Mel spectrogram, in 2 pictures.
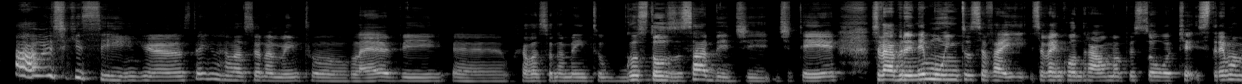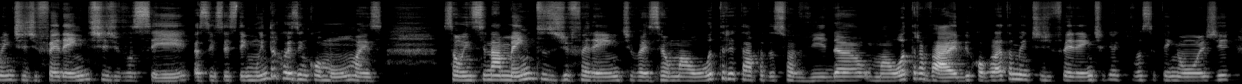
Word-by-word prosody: Ah, 425 -3 +6
eu 405 0 -1
acho 385 -4 0
que 320 -1 -3
sim. 200 -9 -5
Eh, 180 0 -1
"Você 185 - -17
tem 255 0 -6
um 245 - -6
relacionamento 180 -4 -6 0.4
leve, 160 +1 -3
eh, 150 -1 -12
um - - -38
relacionamento 165 0 -6
gostoso, 190 +2 +1
sabe, 185 -2 +3
de 160 -1 -8
de 165 +2 -6
ter, 175 +3 +1 0.3
você 215 - +3
vai 220 0 +11
aprender 215 +1 +7
muito, 225 -2 +2
você 215 0 +3
vai 180 -2 +2
você 200 - 0
vai 200 0 +4
encontrar 190 -2 0
uma 185 0 -6
pessoa 185 -1 -1
que 175 - -4
é - - -3
extremamente 210 0 +3
diferente 190 +3 +2
de 190 -1 -6
você, 175 0 +2
assim, 180 +2 +1
vocês 190 0 -1
têm 195 0 -4
muita 200 +6 -4
coisa 265 -4 0
em 215 - -4
comum, 195 -3 -4
mas 175 -3 -2 0.6
são 205 -2 0
ensinamentos 210 +3 +3
diferente, 195 -2 -2
vai 185 -1 -1
ser 180 +3 +1
uma 185 -1 -4
outra 250 +10 -3
etapa 210 -5 -4
da 185 -2 -11
sua 185 +1 -1
vida, 175 +2 -2
uma 175 -2 -6
outra 255 +8 -1
vibe 165 -4 +5
completamente 205 +3 -2
diferente 190 +2 -3
que 225 - -12
a 215 - -10
que 220 0 -34
você 200 +1 -6
tem 195 -1 -9
hoje, 180 +4 -4
190 Hz, 160 wpm, -25 LUFS, 175-210 Hz, 0.6 s, vai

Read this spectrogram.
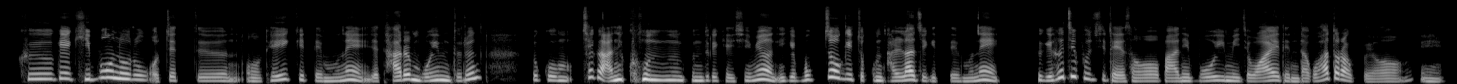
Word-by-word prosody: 그게 250 +1 0
기본으로 240 -1 +3
어쨌든 165 -2 -6
어 150 -1 -5
돼있기 210 +5 -2
때문에 175 +3 0
이제 - - -4
다른 210 +5 +4
모임들은 195 - +3 0.5
쪼끔 190 -3 -2
책을 325 -3 +1
안 - - +5
읽고 230 +2 +5
오는 200 -3 +4
분들이 175 -1 -2
계시면 175 +6 +1
이게 170 +2 -4
목적이 230 - +2
쪼끔 180 -2 -3
달라지기 170 -1 +1
때문에 160 +5 -1 0.4
그게 190 -3 -2
흐지부지 275 - 0
돼서 155 -1 -3
많이 150 +1 -2
모임이 170 +1 -1
이제 155 - -10
와해 160 +6 +1
된다고 150 -2 -6
하더라구요 155 - -2
예. 140 -2 -7
180 Hz, 325 characters per minute, -23 LUFS, 160-215 Hz, 0.5 s, 안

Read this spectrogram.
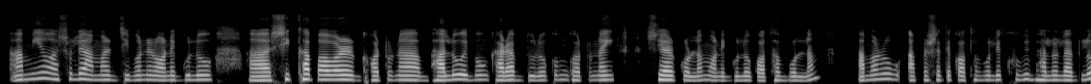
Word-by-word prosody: আমিও 245 +7 0
আসলে 250 +1 -4
আমার 215 0 -2
জীবনের 215 0 -3
অনেকগুলো 205 +2 -3 0.5
আ - - +3 0.3
শিক্ষা 240 0 +5
পাওয়ার 220 0 +7 0.2
ঘটনা, 205 +1 -2 0.3
ভালো 195 +3 +4
এবং 215 +2 -5
খারাপ, 200 +1 +4
দুরকম 195 +2 -5
ঘটনাই 205 +2 -2 0.4
শেয়ার 210 -3 +6
করলাম। 190 +1 -1
অনেকগুলো 185 +1 -5
কথা 175 +3 -1
বললাম। 185 +6 -3 0.5
আমারও 225 +6 -1 0.3
আপনার 195 +1 -7
সাথে 205 0 -4
কথা 205 +2 -1
বলে 210 +1 -4
খুবই 225 +1 -5
ভালো 205 0 0
লাগলো। 200 +5 0
205 Hz, 150 wpm, -24 LUFS, 195-220 Hz, 0.5 s, পাওয়ার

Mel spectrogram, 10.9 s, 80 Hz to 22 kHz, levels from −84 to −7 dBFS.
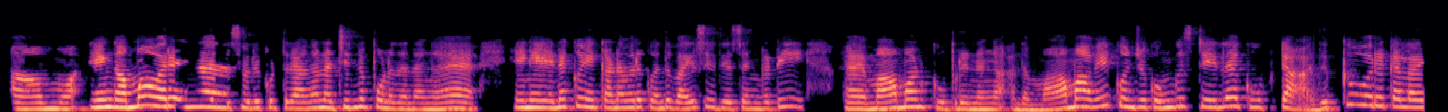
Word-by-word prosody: ஆமா, 215 0 +1 0.2
எங்க 270 -1 +6
அம்மா 305 +6 +6
வேற 295 0 +6
என்ன 275 0 +3 0.2
சொல்லிக் 235 -1 -3
கொடுத்துகிறாங்க, 230 -1 -2
நான் 235 -2 -1
சின்ன 260 +2 +1
பொண்ணு 240 -4 -1
தானங்க. 205 -1 -2 0.6
எங்க 250 0 +5
எனக்கும் 275 +3 0
என் 255 - -4
கணவருக்கும் 245 0 -1
வயசு 235 +5 -3
வித்தியாசம் 225 -2 -4
காட்டி 275 +6 -5 0.5
அ 215 - +2 0.2
மாமான்னு 270 +5 +2
கூப்பிடுனாங்க, 205 -2 -2
அந்த 190 -1 -2
மாமாவே 275 +8 +2
கொஞ்சம், 260 -2 -1
கொங்கு 260 +4 0
ஸ்டைல்ல 280 +1 0
கூப்பிட்டா, 255 -2 -2
அதுக்கு 225 - -4
ஒரு 315 - -1
கலாய்ப் 260 -1 -1
245 Hz, 165 wpm, -23 LUFS, 220-270 Hz, 0.6 s, எங்க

